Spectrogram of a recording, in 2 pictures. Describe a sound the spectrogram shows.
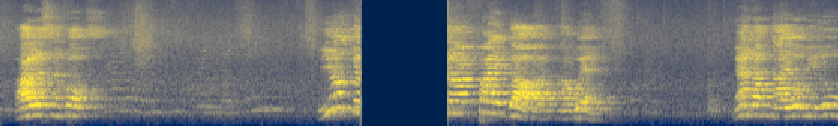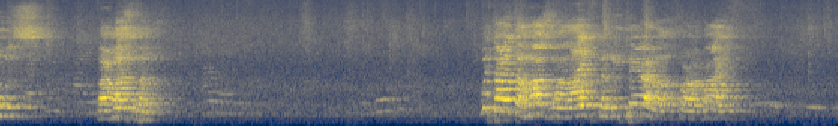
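A man preaches with animation into a microphone, heard through a loudspeaker.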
